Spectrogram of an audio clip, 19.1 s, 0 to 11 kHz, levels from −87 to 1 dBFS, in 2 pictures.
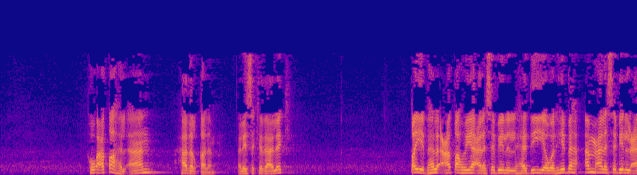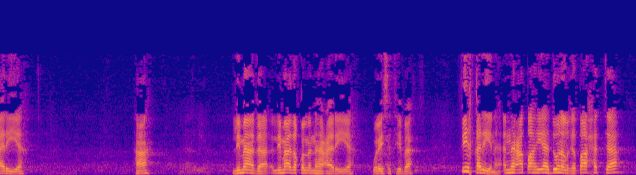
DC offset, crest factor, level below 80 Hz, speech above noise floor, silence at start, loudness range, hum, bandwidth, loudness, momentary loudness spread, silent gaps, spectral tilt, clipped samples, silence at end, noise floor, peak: under 0.1%; 20 dB; -66 dBFS; 33 dB; 1.3 s; 6 LU; none; 8 kHz; -21 LUFS; 9 LU; none; -4.5 dB/octave; under 0.1%; 0.2 s; -54 dBFS; -4 dBFS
